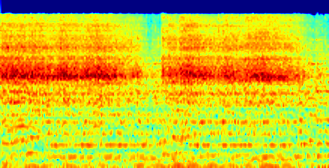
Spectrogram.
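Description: Background music with a chainsaw cutting mixed in over it; the saw's noise breaks off briefly about halfway through.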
